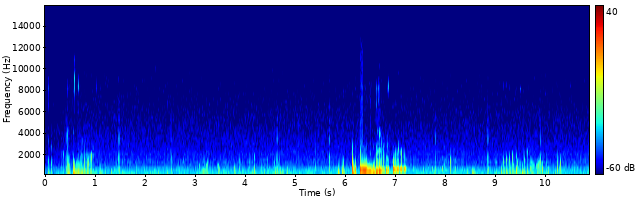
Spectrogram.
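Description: Soft crackling gurgles with a louder watery rumble midway; normal digestive stomach noises after eating.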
